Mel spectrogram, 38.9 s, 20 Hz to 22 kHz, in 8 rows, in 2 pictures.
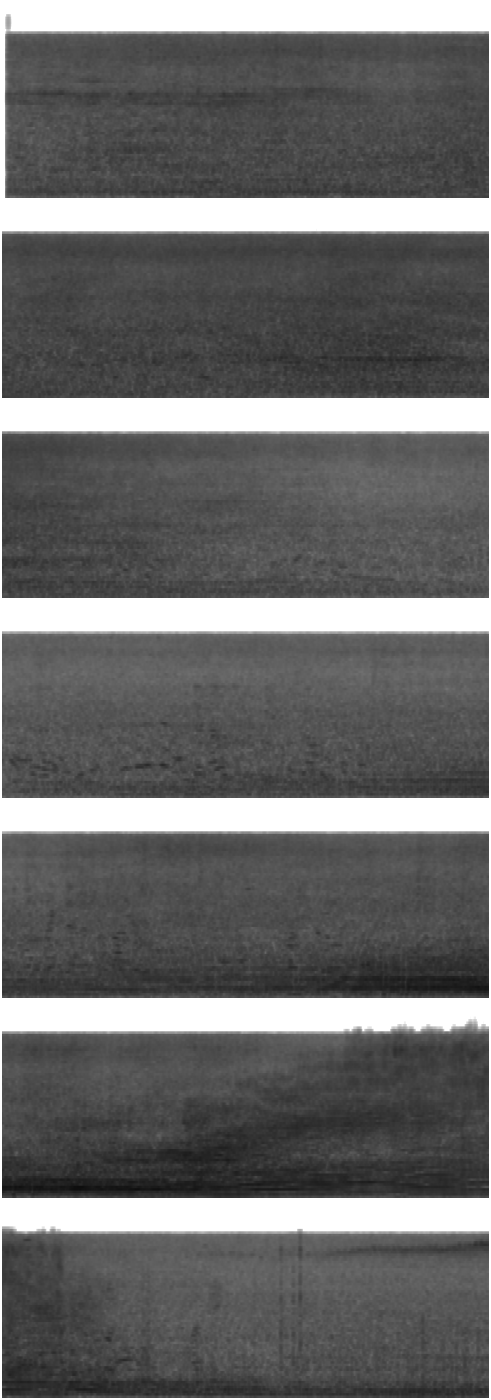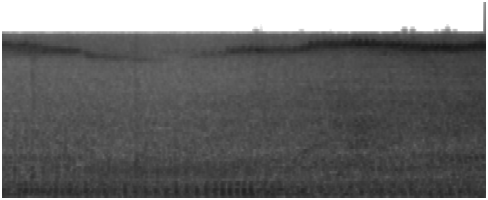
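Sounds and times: jet engines roaring: 0.2s - 12.6s
jet engine whine: 31.6s - 38.9s.

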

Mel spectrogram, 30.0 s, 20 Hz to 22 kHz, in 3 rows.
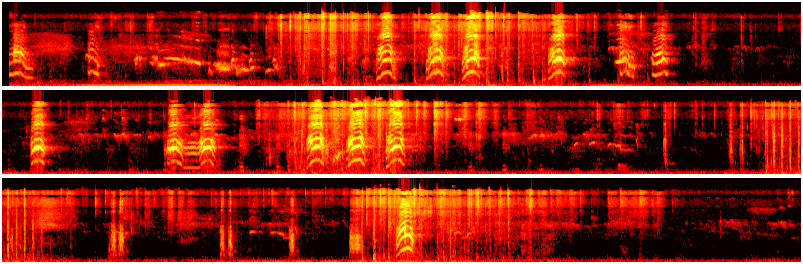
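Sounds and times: scuffling: 3.4s - 7.2s.

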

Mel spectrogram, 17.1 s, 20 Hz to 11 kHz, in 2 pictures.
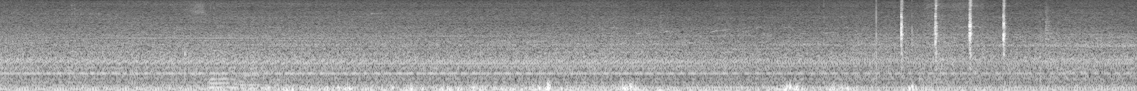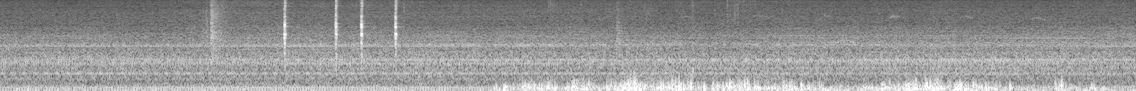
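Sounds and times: crane engine running: 0.0s - 17.0s
wind on microphone: 2.0s - 7.6s, 12.2s - 17.0s
sharp clicks: 6.5s - 8.0s, 10.1s - 11.6s.

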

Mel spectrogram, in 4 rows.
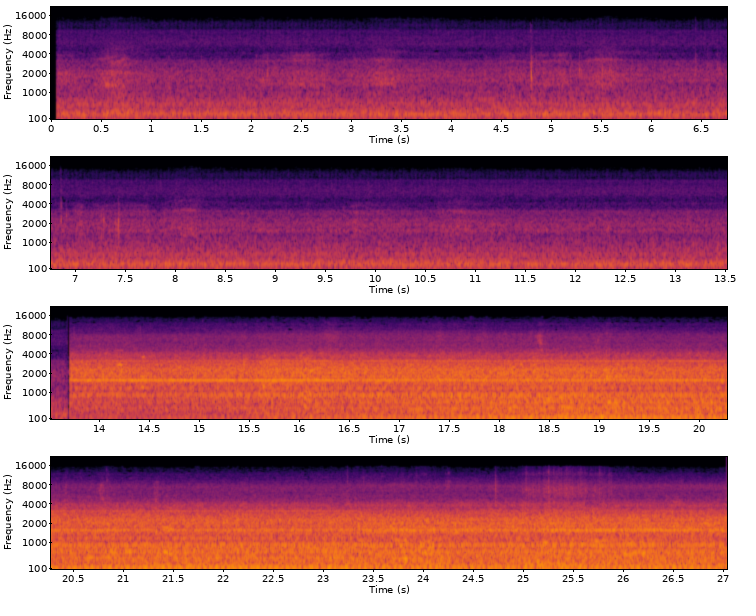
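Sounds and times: faint clicks: 6.2s - 7.6s
vehicle engine idling: 13.6s - 27.0s.

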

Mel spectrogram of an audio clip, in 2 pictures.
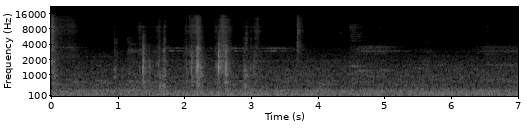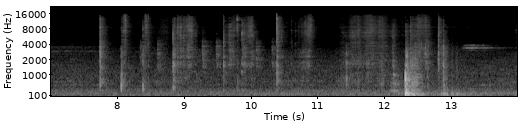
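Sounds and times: knife clinking and scraping pan: 8.4s - 11.0s.

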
